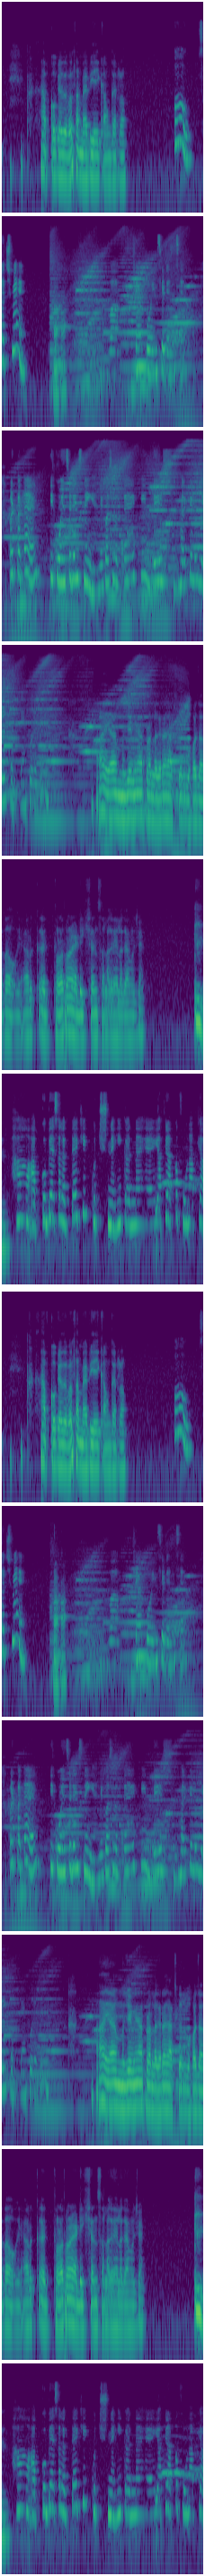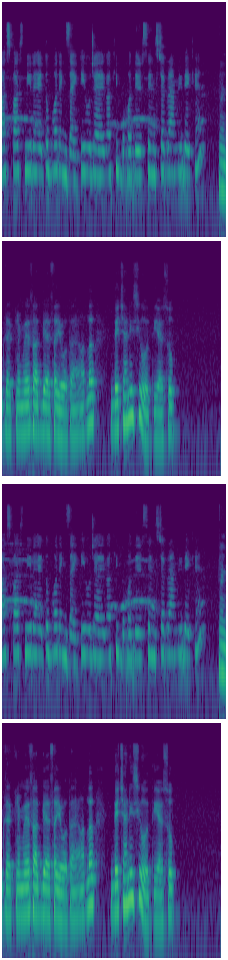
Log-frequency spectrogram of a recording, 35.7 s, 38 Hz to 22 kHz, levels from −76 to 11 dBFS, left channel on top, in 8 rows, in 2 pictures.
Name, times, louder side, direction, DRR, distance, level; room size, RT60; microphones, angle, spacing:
voice 1, 0.0-0.4 3.8-5.0 6.6-8.6 8.9-14.5 22.6-30.9, left 2 dB, 30° left, 0.6 m, -30 dB
voice 2, 0.6-2.8 5.6-5.9 14.9-15.1 15.5-21.1 22.2-22.6 31.2-34.8, right 2 dB, 35° right, 0.5 m, -23 dB
sound 1, 5.5-17.6, left 5 dB, 70° left, 0.7 m, -33 dB
sound 2, 25.9-27.7 29.0-30.0, right 6 dB, 90° right, 0.5 m, -38 dB
8.1 x 3.2 x 5.8 m
head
